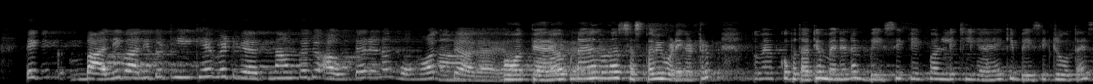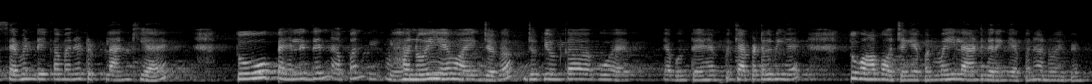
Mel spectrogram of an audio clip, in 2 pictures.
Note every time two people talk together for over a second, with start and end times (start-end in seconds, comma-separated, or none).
4.5-6.1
